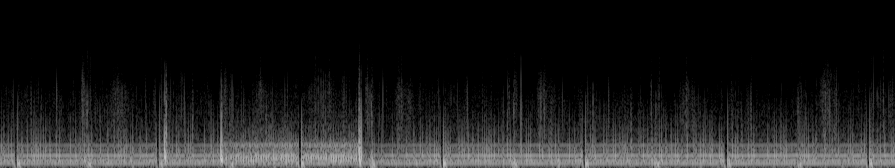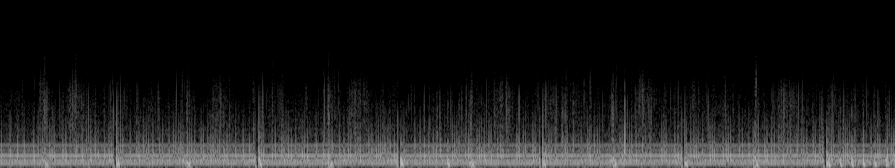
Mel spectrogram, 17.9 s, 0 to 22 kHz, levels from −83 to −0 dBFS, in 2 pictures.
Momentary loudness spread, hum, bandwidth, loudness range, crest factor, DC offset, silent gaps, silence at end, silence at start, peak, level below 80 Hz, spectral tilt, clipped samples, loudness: 5 LU; none; 4.3 kHz; 4 LU; 22 dB; under 0.1%; none; 0 s; 0 s; -12 dBFS; -48 dBFS; -11.5 dB/octave; under 0.1%; -34 LUFS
